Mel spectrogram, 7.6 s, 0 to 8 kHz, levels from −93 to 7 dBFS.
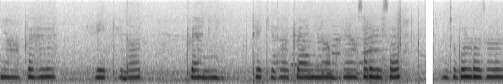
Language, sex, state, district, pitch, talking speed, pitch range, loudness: Hindi, female, Haryana, Charkhi Dadri, 255 Hz, 30 wpm, 245-265 Hz, -15 LUFS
